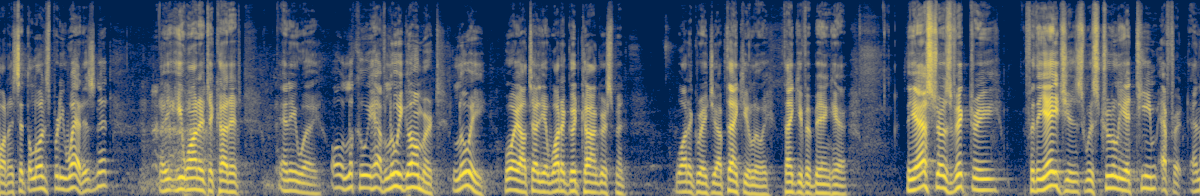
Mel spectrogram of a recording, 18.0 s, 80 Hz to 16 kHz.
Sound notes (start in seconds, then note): 2.0 laughter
